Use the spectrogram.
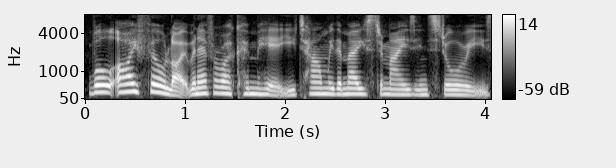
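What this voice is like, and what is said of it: Melodic, song-like accent. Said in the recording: “I love your accent. I think it's just like a song.”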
